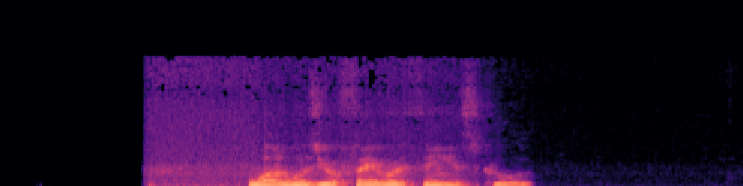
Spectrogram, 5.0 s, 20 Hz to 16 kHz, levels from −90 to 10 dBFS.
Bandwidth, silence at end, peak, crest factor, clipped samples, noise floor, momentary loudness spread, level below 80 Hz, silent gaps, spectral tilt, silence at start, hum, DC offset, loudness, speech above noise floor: 11 kHz; 1.45 s; 0 dBFS; 16 dB; under 0.1%; -72 dBFS; 10 LU; -46 dBFS; none; -9 dB/octave; 1 s; none; under 0.1%; -13 LUFS; 60 dB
